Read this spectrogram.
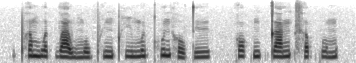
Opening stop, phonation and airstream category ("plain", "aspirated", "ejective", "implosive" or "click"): aspirated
